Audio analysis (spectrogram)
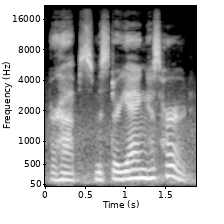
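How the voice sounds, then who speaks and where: A woman voicing a calm, solemn, forgetful swordswoman wanderer in a video game, speaking in a grave, measured, reflective way. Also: sits low, a little hiss or hum. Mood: wistful, reflective. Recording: loud music under the voice. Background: loud music.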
